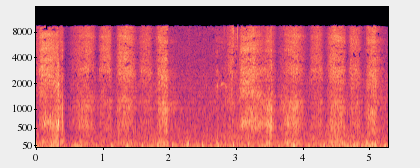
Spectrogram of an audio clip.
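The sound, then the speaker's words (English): A knife slicing through a tomato, played backwards: a steady run of about ten rasping, saw-like strokes, each swelling and fading in a regular rhythm, with no voices. “Yeah, he's cutting a tomato, but they reversed it.”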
